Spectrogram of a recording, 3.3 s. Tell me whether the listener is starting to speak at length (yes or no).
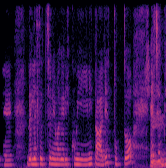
no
